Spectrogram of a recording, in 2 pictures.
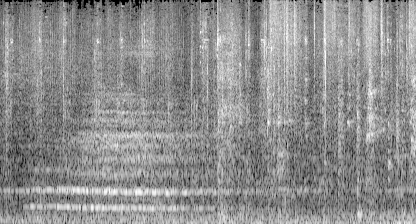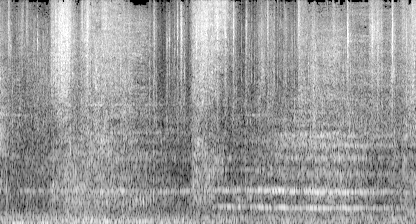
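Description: Heavy boots thud slowly on a metal floor.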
